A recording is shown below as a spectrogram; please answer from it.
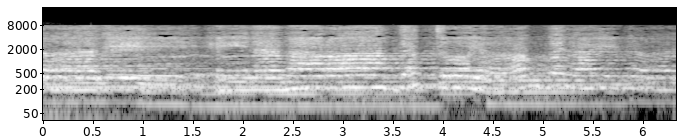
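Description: Melodic vocal chanting, long held notes gliding up and down, over a low steady hum.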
